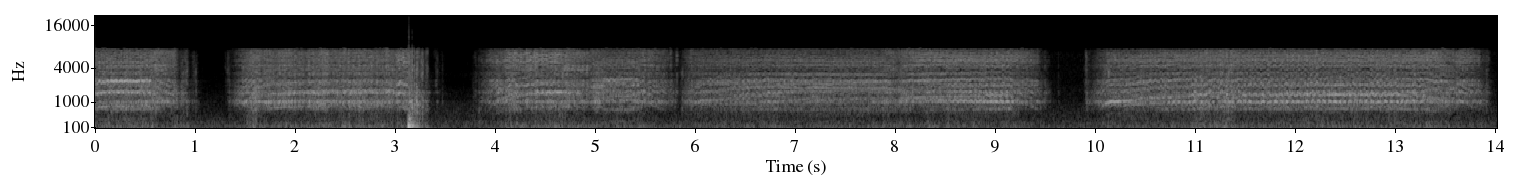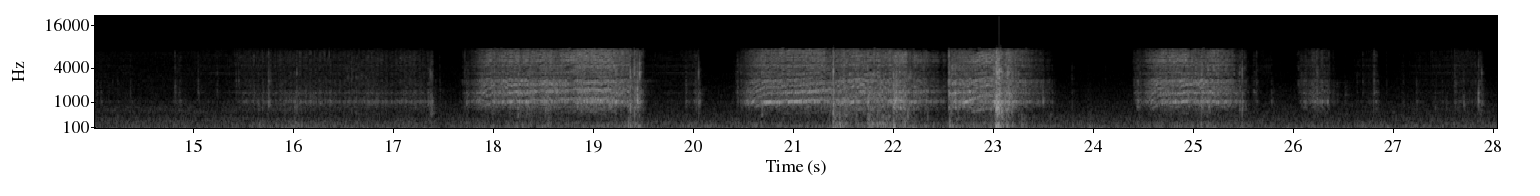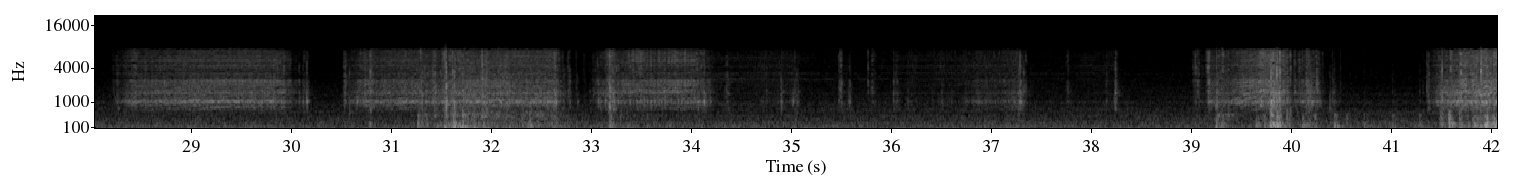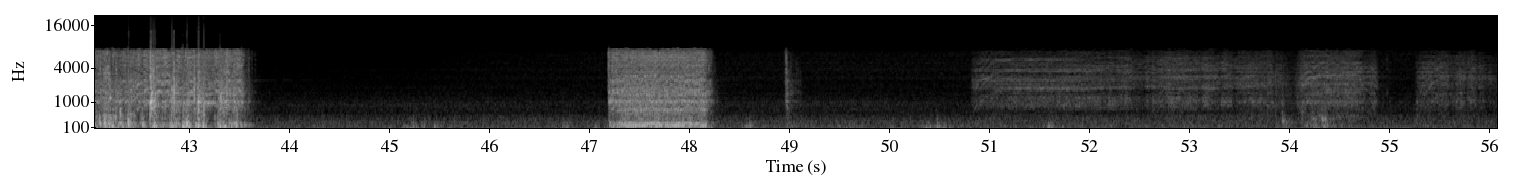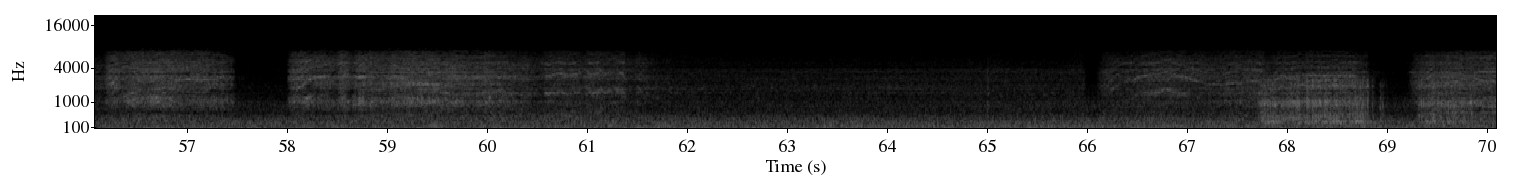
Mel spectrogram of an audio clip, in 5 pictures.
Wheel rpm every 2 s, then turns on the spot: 120, 140, 150, 140, 130, 120, 150, 20, 20, 90, 80, 70, 40, 0, 40, 30, 40, 20, 10, 20, 20, 140, 10, 50, 70, 0, 0, 0, 0, 0, 0, 0, 0, 0, 0.
0-2 36-38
